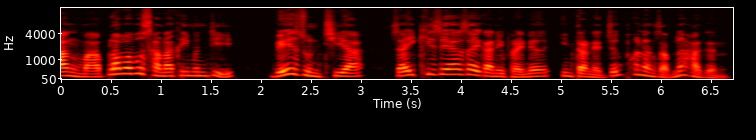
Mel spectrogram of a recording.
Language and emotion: Bodo, surprised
